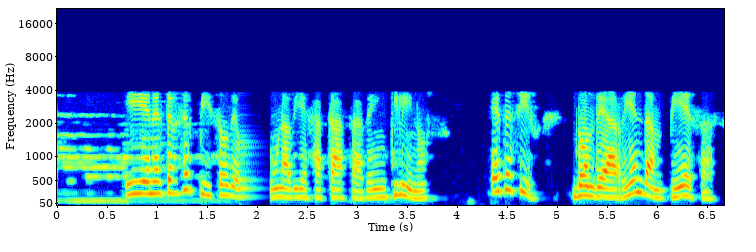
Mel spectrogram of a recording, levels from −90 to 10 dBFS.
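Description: At 1.82 s, delayed packets likely drained the jitter buffer, causing a call audio freeze: until 2.14 s the last sound stretches into a fading buzz, then resumes intact, about 0.31 s later.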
